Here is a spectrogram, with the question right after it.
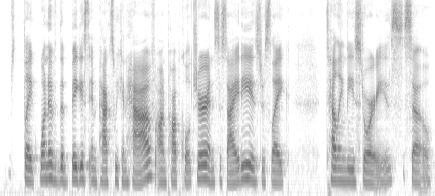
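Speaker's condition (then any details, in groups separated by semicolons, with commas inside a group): No condition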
